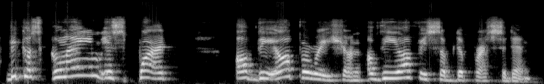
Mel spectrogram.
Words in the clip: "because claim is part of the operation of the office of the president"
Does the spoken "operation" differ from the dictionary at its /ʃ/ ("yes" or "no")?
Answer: no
